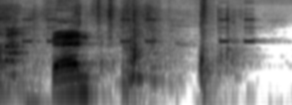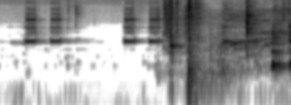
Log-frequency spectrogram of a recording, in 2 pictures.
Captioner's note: gentle beeping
